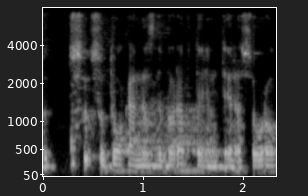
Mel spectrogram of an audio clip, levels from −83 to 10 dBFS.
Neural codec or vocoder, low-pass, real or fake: none; 7.2 kHz; real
